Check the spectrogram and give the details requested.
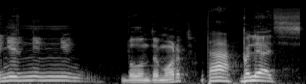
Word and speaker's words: Волан-де-Морт: Роулинг утверждает, что буква Т в конце этого имени на самом деле не произносится, ведь у него французские корни.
